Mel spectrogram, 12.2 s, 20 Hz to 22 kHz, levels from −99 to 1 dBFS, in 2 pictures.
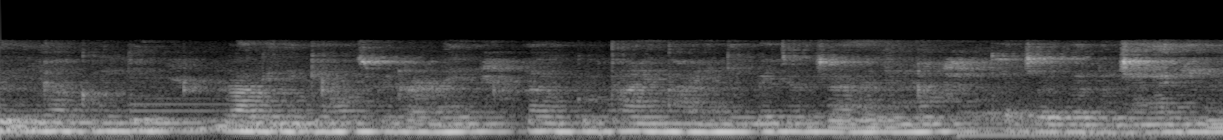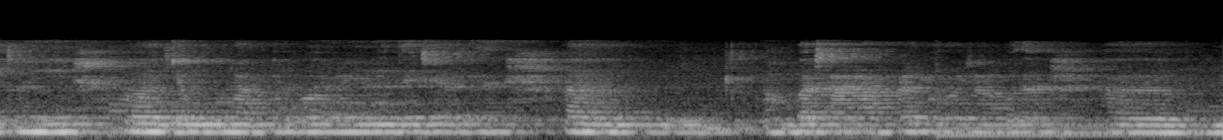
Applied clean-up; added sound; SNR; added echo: none; Guitar; 19 dB; reverberation time 0.9 s.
